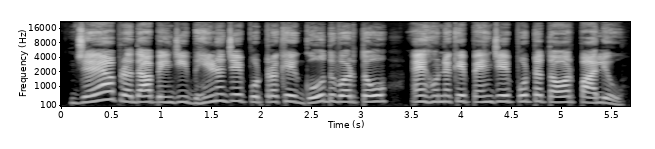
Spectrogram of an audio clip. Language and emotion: Sindhi, neutral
